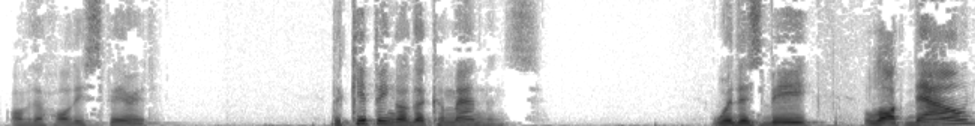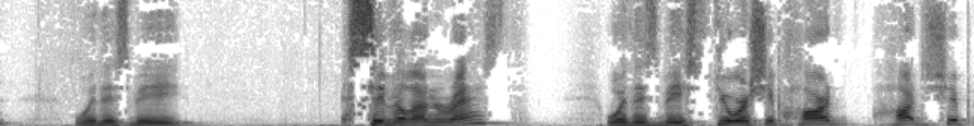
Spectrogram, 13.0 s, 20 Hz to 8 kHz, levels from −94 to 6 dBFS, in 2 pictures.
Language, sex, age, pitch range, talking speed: English, male, 40-59, 125-165 Hz, 115 wpm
